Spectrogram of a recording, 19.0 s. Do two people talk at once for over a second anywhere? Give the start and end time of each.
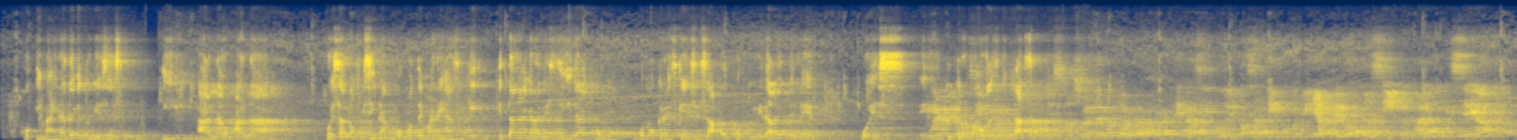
11.6-13.0

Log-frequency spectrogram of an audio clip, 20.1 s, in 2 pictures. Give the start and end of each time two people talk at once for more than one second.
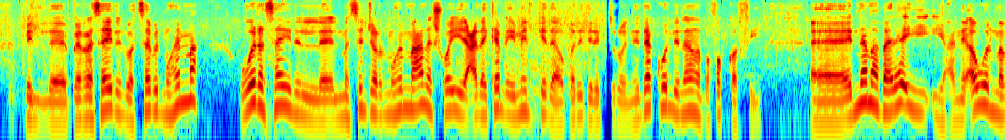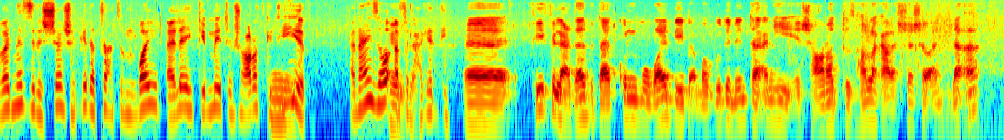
none

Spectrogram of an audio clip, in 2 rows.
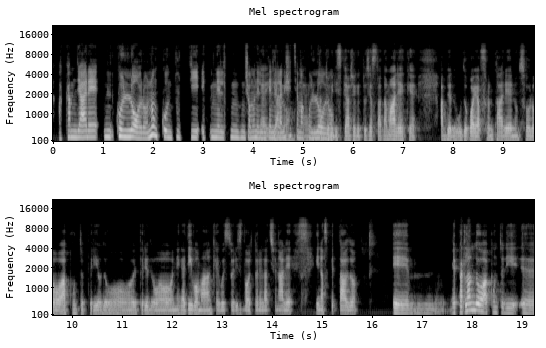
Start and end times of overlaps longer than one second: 4.1-5.6

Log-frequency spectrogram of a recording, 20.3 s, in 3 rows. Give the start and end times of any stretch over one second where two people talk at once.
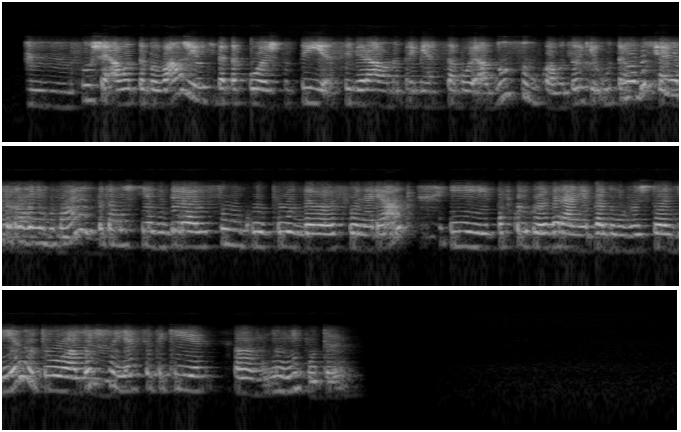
6.2-7.7

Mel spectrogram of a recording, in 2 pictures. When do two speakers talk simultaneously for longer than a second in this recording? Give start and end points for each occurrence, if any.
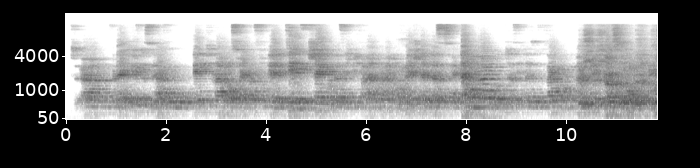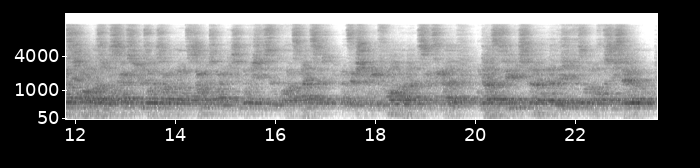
10.2-12.2

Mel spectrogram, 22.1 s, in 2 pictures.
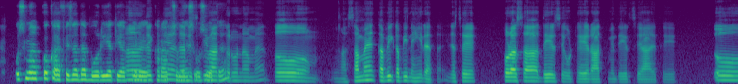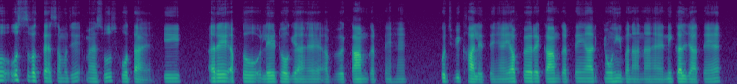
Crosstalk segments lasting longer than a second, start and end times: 1.9-3.4

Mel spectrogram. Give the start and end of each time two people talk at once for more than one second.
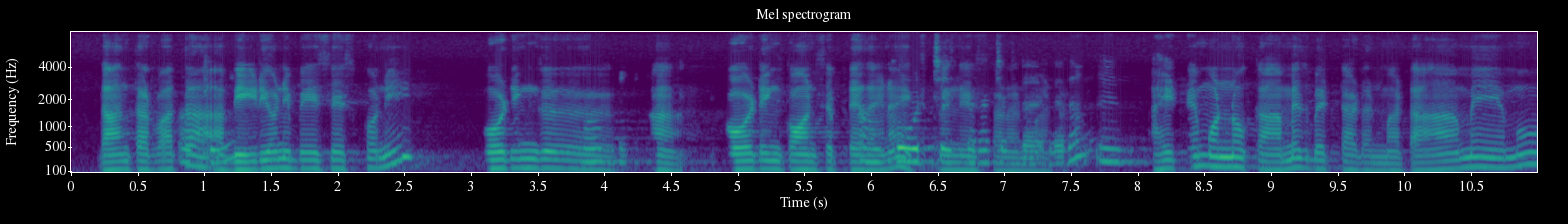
5.9-7.3

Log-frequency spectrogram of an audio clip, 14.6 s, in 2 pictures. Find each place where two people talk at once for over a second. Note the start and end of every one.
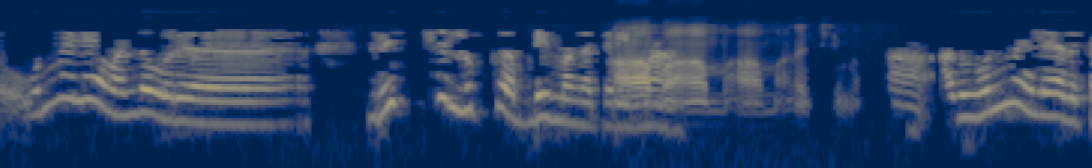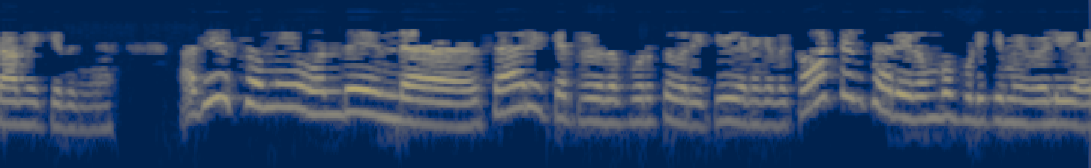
none

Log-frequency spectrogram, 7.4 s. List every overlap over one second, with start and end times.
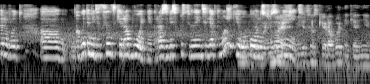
4.7-6.0

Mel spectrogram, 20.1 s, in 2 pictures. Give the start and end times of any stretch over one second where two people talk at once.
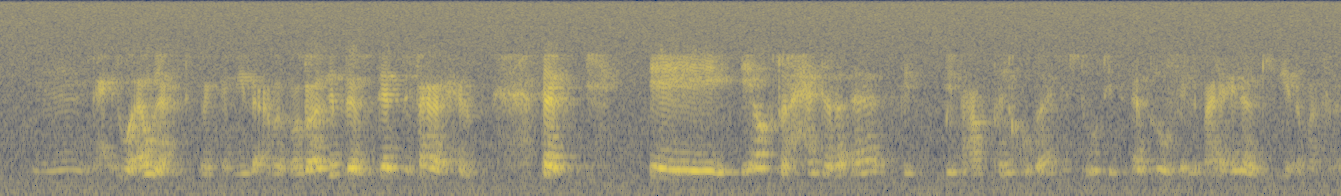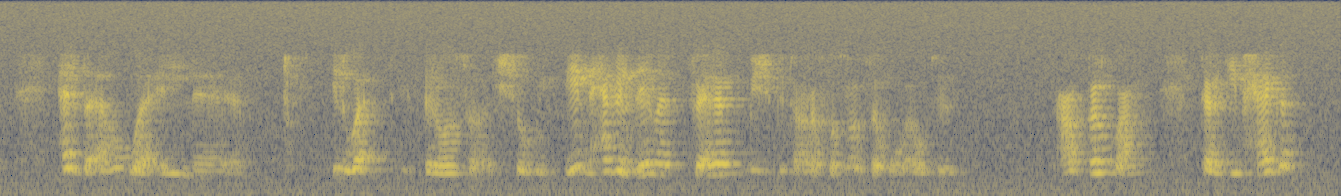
none

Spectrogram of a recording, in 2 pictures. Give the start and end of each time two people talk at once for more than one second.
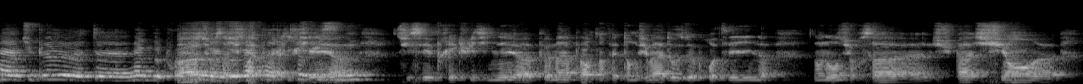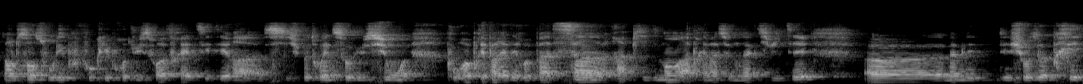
1.8-3.5

